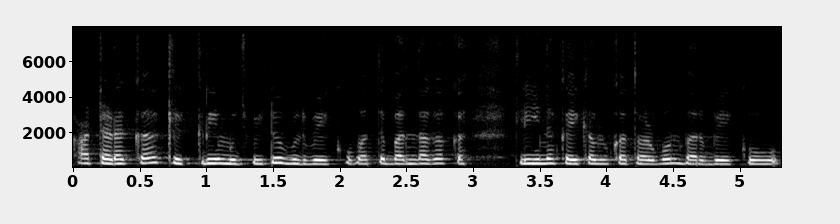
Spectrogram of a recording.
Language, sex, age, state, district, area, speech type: Kannada, female, 18-30, Karnataka, Kolar, rural, spontaneous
